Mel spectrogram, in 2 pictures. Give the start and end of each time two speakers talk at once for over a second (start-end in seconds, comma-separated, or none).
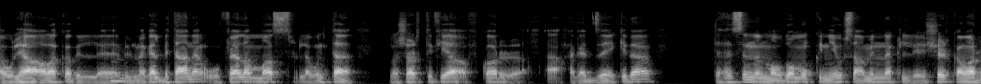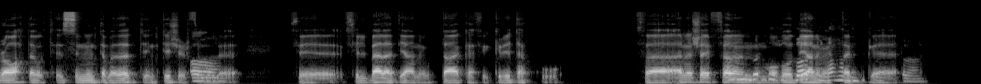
17.1-18.5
